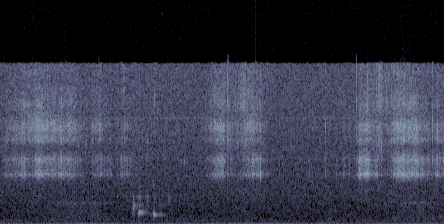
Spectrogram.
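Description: Near silence, with a few faint soft swishes of a watercolor brush stroking textured paper as a small bud is painted.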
